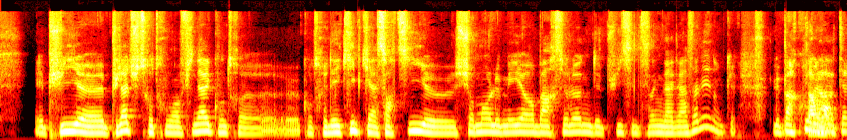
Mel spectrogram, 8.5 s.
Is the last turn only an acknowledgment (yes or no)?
yes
